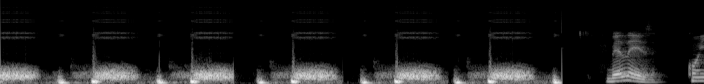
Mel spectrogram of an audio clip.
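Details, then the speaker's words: Heartbeat about 60 per minute with a soft blowing, aspirative decrescendo diastolic murmur after the second sound, best heard at the base (aortic or accessory aortic focus); aortic regurgitation, teaching example. "então eu tenho sopro diastólico melhor audí em Foco da base pode ser foco aórtico ou foco aórtico acessório ele tem um caráter assim aspirativo então ele é decrescendo de estó quem sou eu a insuficiência a ótica"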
